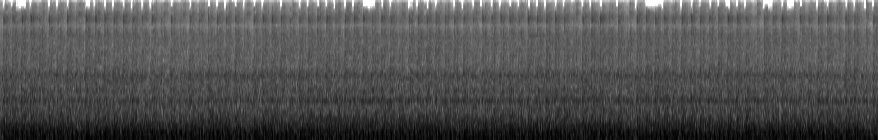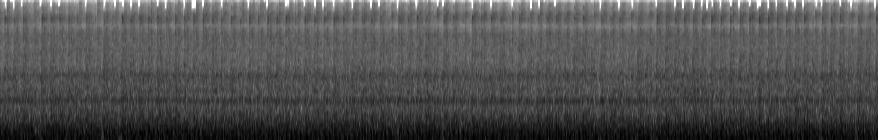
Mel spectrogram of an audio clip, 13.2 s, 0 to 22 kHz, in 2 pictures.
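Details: 1983 Honda XL600R first start after top-end rebuild (1mm overbore, Wiseco 11:1 piston, Megacycle stage one cam, heavy-duty springs, rebuilt carbs): steady even single-cylinder thump at idle, no knocks, ticks or stumbles; normal idle.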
